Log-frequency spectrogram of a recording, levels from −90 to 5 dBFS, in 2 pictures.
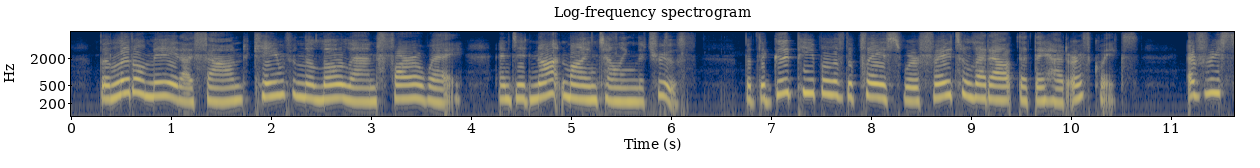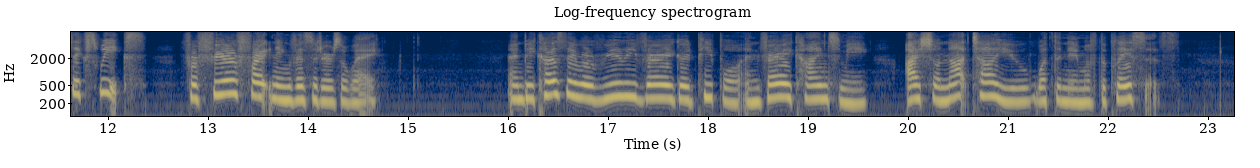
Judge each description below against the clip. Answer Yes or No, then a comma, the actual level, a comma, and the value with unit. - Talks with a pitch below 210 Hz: No, very high, 255 Hz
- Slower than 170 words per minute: No, average, 175 wpm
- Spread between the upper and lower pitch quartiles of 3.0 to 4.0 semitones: Yes, average, 3.7 semitones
